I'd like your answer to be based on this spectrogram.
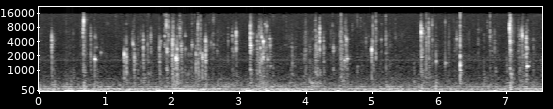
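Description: A capped, clear ribbed PET water bottle about half full of water is tilted, tapped and squeezed with fingernails. Quick, dry clicks and crinkly plastic taps come at an uneven pace, some bright and sharp, over a steady low hum, with faint sloshing as the bottle tips.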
